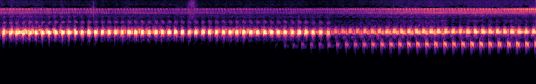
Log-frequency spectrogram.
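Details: Chorus of frogs and toads: a fast, even mid-pitched trill carries on nonstop, joined halfway by a second, lower pulsing trill, over a constant thin high whine.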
